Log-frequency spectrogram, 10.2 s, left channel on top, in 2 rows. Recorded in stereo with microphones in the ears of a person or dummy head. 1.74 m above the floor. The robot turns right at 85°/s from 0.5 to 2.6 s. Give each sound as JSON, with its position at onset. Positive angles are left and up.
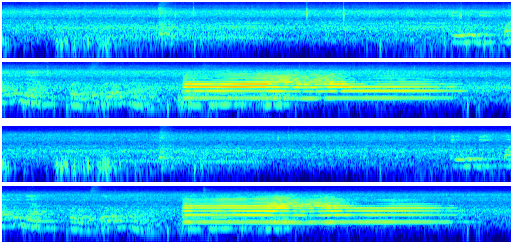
{"t": 1.6, "sound": "a snare drum", "side_deg": 45, "distance_m": 4.0}
{"t": 4.5, "sound": "a man speaking", "side_deg": 10, "distance_m": 3.0}
{"t": 6.9, "sound": "a trumpet", "side_deg": -10, "distance_m": 1.0}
